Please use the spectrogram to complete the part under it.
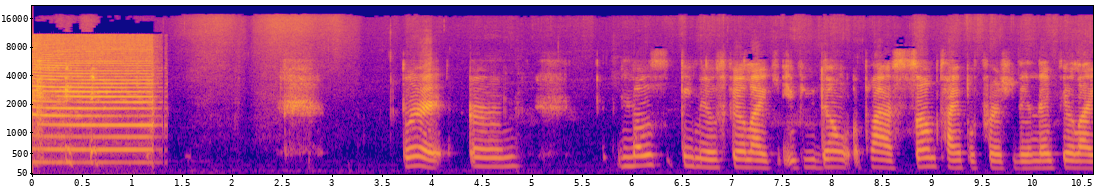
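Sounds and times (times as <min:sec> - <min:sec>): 
air horn blast: 0:00.0 - 0:01.4
short honk-like burst: 0:00.0 - 0:01.4
speech: 0:03.7 - 0:05.0, 0:05.8 - 0:10.6.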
